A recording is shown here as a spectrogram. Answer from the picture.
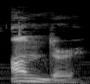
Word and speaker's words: under: The ball is under the ball. Hay muchos estudiantes que me dicen under. Esa U no se pronuncia como una U, se pronuncia como una A.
